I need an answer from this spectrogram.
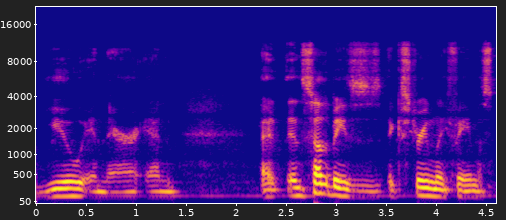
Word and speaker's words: Sotheby's: so today we're using Sotheby's real estate international realty site and I have to apologize I don't know why in the previous video I kept mispronouncing I kept calling it South B's I guess you could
